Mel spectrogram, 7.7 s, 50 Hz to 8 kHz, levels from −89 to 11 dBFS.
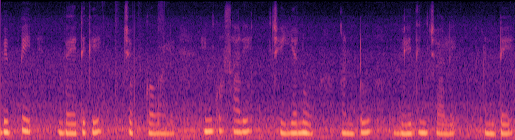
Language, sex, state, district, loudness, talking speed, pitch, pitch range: Telugu, female, Andhra Pradesh, Annamaya, -15 LUFS, 60 wpm, 215 Hz, 200-235 Hz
